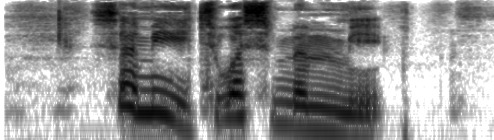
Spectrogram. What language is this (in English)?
Kabyle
